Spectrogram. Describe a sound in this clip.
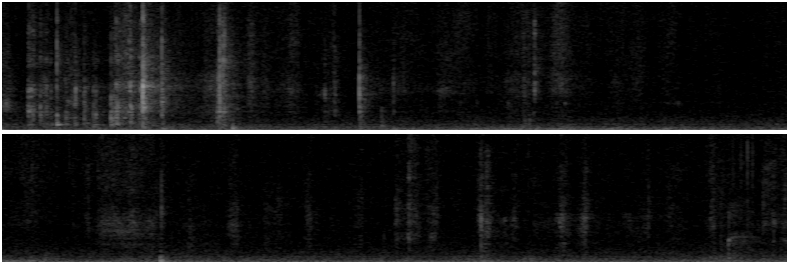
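Stiff cardboard crinkles and creases as it is folded by hand.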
